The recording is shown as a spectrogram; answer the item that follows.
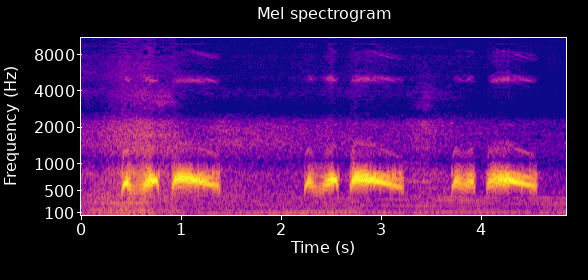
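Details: Spotted dove decoy bird, described as fierce and calling tirelessly, gives three low cooing phrases, each a short double coo followed by a longer rolling coo, spaced about a second apart; faint low hum underneath.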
